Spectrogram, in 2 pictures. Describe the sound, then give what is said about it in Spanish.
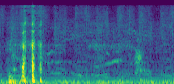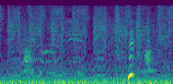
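A neighbour's dog barks and yips in a quick burst of several sharp calls at the start, then one more yelp near the end, over a low, steady background hum. “Ese es mi perro. Ah, no, es el de mi vecino.”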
